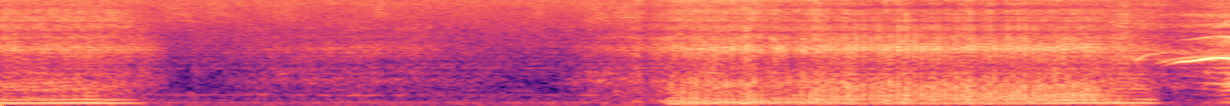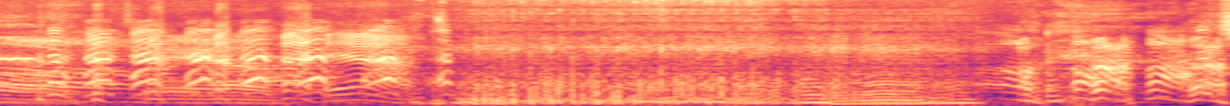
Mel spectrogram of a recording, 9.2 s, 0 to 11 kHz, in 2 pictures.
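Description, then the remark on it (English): A sleeping woman snores heavily at 5 a.m. at the Hard Rock Hotel in Las Vegas, each loud, rasping inhale rattling low in the throat, repeating in long rough bursts with short pauses between them. “Yeah, she was sawing logs.”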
